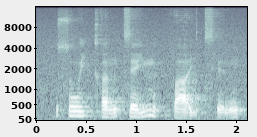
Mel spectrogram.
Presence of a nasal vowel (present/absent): absent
